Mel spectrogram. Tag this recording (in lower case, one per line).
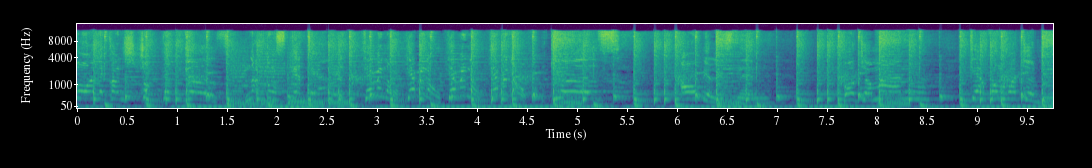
music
